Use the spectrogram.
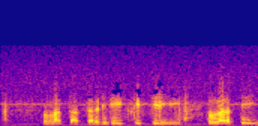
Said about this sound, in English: I better stick to humming, because all the words I know would just, I mean, I'll tell you, just blow up that cheap Japanese radio you got out there.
